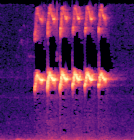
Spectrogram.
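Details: Blue-crowned hanging parrot, brought to the forest for the first time, calling a female: a rapid, evenly spaced series of six thin, very high, slightly rising squeaky notes in under two seconds.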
